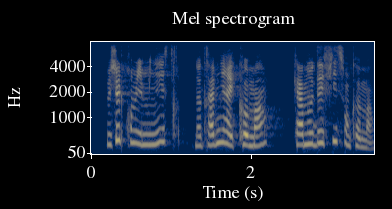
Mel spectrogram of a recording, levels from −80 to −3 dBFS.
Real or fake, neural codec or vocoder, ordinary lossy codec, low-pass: fake; vocoder, 44.1 kHz, 80 mel bands, Vocos; none; 7.2 kHz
